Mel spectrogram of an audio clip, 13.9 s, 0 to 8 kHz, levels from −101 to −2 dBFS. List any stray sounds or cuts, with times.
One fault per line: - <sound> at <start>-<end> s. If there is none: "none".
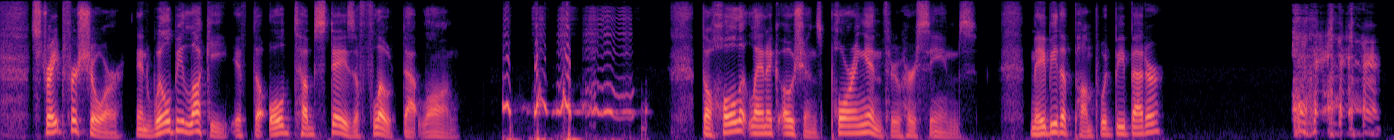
- bark at 5.0-6.6 s
- throat clearing at 12.9-13.8 s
